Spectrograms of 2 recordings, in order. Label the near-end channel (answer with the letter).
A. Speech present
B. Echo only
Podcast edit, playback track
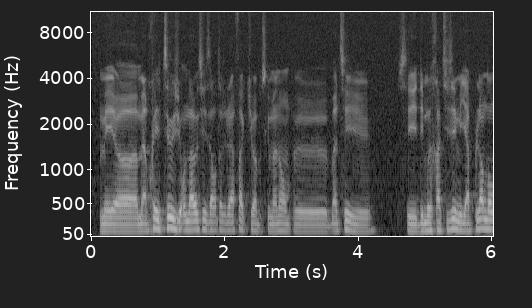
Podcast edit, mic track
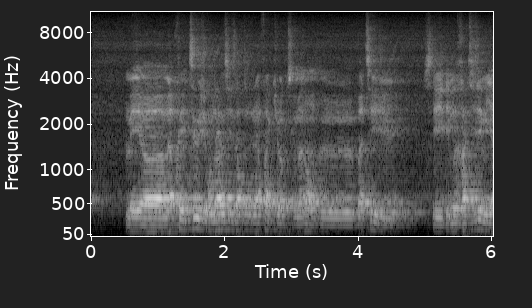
B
